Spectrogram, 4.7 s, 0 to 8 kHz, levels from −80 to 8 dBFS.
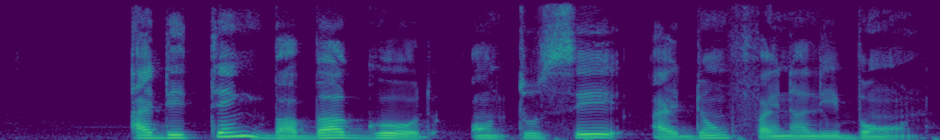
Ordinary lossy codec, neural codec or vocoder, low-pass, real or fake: none; none; none; real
